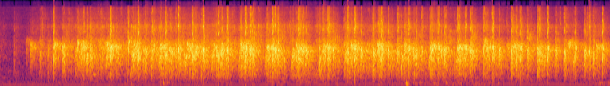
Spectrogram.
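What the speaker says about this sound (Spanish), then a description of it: "Yo les agradezco una vez más la presencia y los quiero dejar entonces con Lucas Lanza, para quien pido un fuerte aplauso." An audience applauds at a university administration week event on smart cities as the next speaker, Lucas Lanza, is introduced. Dense, steady clapping from a crowd fills the room throughout, with a low hum underneath.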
